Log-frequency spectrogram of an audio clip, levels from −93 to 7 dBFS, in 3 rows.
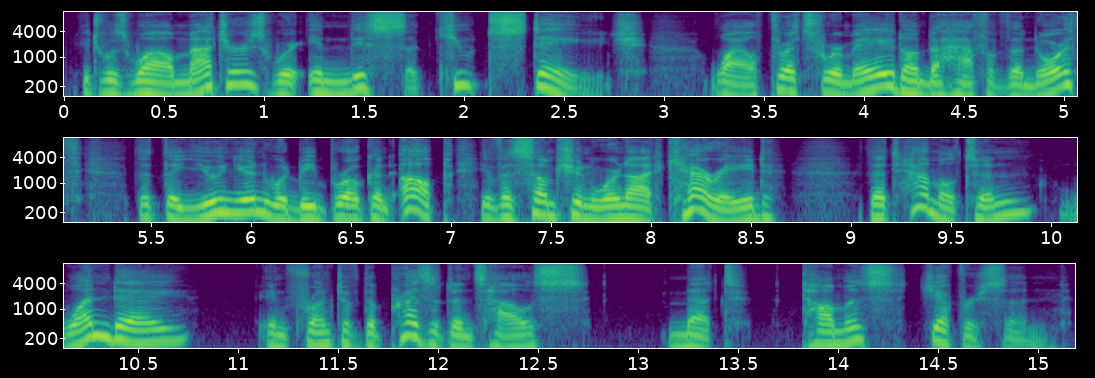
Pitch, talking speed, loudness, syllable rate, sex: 150 Hz, 170 wpm, -18 LUFS, 5.3 syllables/s, male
